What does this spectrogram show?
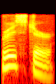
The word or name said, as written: Brewster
